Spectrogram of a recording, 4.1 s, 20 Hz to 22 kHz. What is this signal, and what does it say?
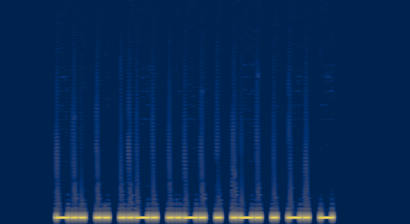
Morse code, heard as a keyed tone, about 32 wpm, 700 Hz. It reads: DIFFERENT
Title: Sentences from Top 600 Words - New Word Drill - 30wpm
